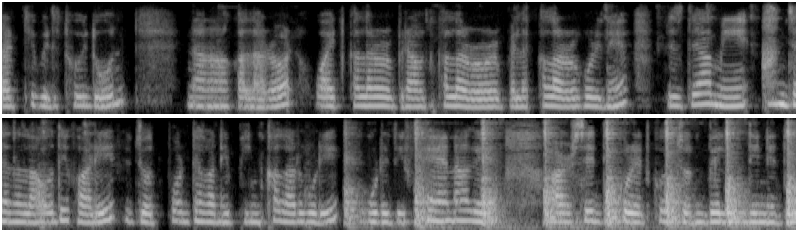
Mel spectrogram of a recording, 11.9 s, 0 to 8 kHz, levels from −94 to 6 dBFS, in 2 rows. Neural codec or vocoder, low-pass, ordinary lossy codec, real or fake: vocoder, 24 kHz, 100 mel bands, Vocos; 7.2 kHz; Opus, 24 kbps; fake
